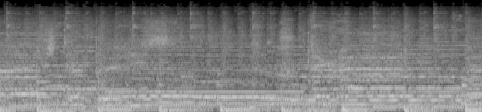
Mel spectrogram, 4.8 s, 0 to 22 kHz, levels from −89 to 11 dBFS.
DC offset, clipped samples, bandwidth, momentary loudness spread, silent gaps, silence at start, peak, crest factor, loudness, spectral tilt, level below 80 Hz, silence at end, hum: under 0.1%; under 0.1%; 17.5 kHz; 2 LU; none; 0 s; 0 dBFS; 12 dB; -13 LUFS; -4.5 dB/octave; -22 dBFS; 0 s; none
